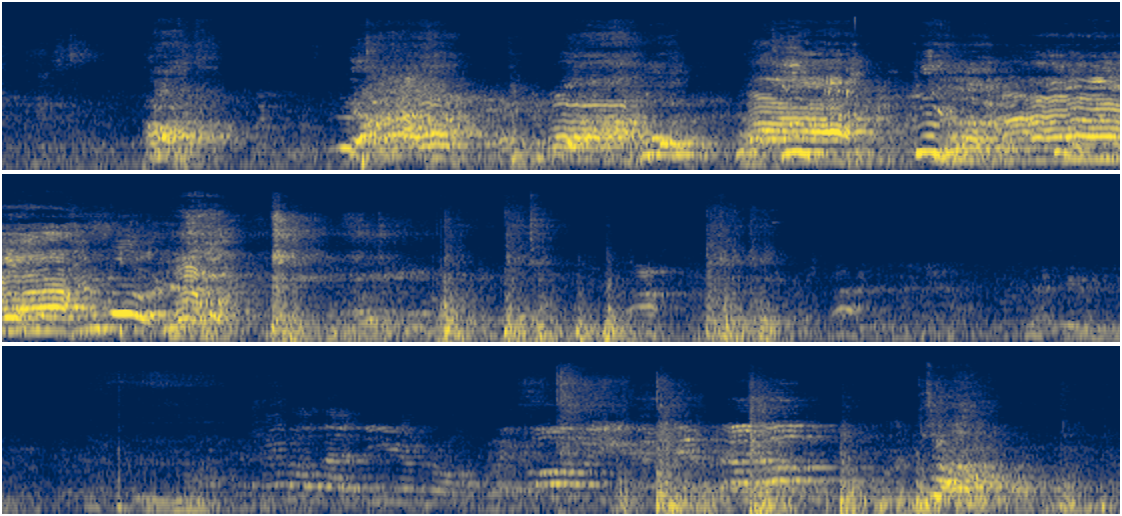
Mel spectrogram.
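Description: Wrestlers' bodies thud onto a wrestling ring mat.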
